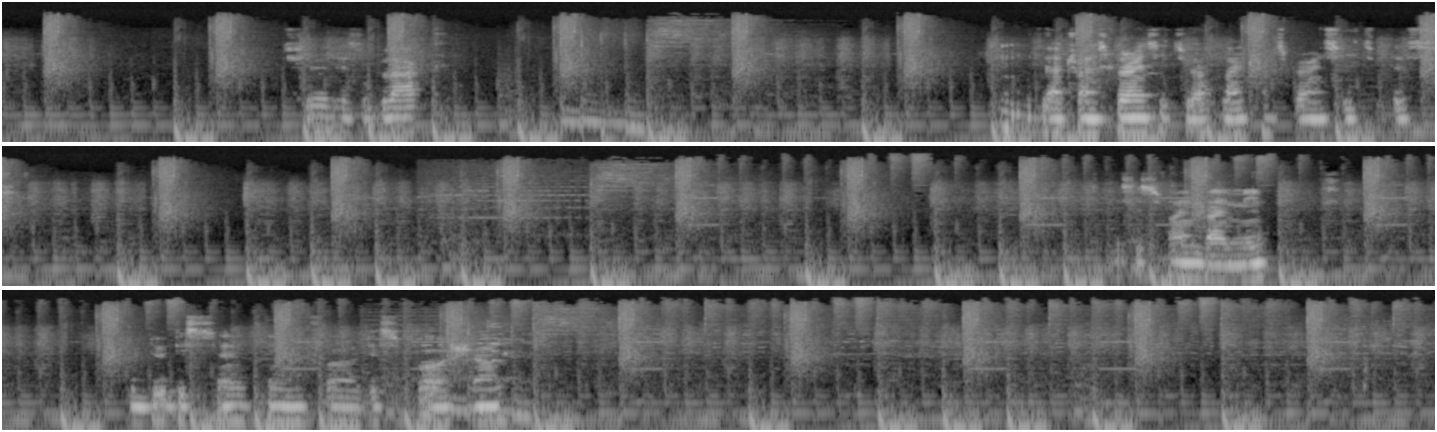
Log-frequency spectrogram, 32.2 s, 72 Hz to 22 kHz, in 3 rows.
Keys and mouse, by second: 7.4-9.5 drag, 16.1 ctrl+z, 17.0-17.6 drag, 23.4-25.2 drag.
